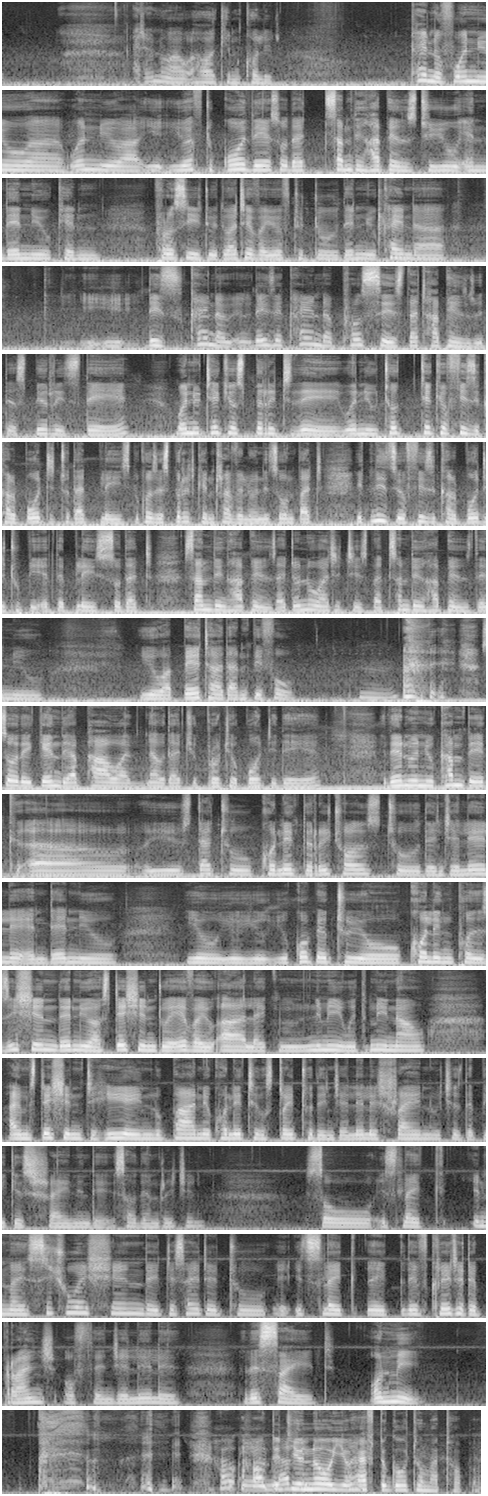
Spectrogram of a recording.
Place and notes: Lupane, Zimbabwe - Learning about rainmaking and birds in Binga...
...i asked Gogo in particular to tell us about her recent research in Binga that she had mentioned to the night before.... Thembi discovered that the geographically and historically closest rain-maker to her area in Lupane had lived in Binga... she went for a two-weeks research to Binga, and got to know the story of Maalila. He used to perform rain-making rituals at Binga’s hot springs until the Zimbabwe government and National Parks claimed the land as private property. Based on Gogo’s research, a thirteen-episode TV series about Maalila was developed and produced in Binga...
Thembi Ngwabi now better known as Gogo (Ugogo means granny in Ndebele) describes her transformation from a young creative woman grown up in town (Bulawayo), a dancer, bass-guitarist, director of plays and films and of the Amakhosi Performing Arts Academy to a rapidly-aged, traditional rain-dancer in the Lupane bushland…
